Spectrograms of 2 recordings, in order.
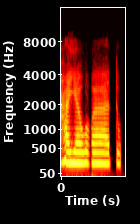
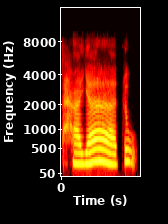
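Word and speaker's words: حياة: Nah, kemudian ini bukan hayawatu. Nah, ini alif kecil jadi huruf huruf mad ya. Nah, yanya fathah ketemu alif kecil panjang dua harakat. Jadi bukan hayawatu tapi hayatu.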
